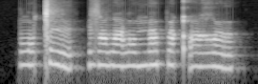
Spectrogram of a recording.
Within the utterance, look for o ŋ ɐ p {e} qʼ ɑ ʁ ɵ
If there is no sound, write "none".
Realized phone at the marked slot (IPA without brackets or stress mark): ɘ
